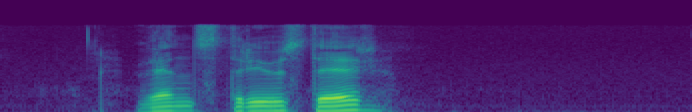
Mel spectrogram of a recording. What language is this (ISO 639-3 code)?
nor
